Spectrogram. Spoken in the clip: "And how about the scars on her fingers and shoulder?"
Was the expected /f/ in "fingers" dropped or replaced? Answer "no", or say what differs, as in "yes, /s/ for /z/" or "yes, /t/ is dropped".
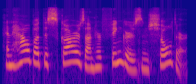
no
